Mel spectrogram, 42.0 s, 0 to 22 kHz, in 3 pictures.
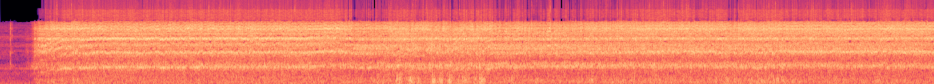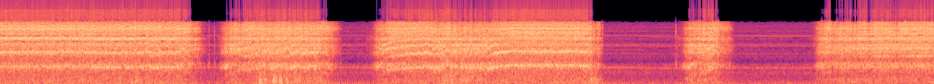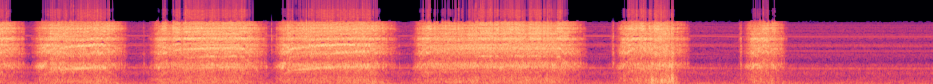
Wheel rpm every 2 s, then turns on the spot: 120, 210, 210, 200, 230, 230, 230, 210, 130, 120, 210, 120, 40, 140, 120, 130, 140, 160, 90, 40, 0.
none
